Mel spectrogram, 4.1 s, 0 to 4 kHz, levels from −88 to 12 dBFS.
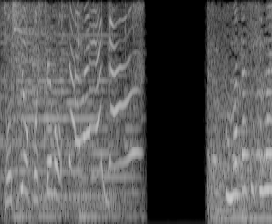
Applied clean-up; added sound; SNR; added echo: none; none; none; none.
